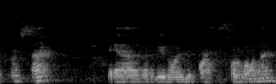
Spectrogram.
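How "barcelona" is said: Barcelona with the c as th; Spanish lisp. Shown as a demonstration. Preacher showing off his tour stop, Barcelona with Spanish lisp. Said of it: "You gotta say it like that".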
